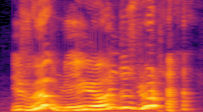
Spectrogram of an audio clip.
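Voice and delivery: fatherly voice ending on rising intonation. Reading the story aloud, doing the father's line: father voice, rising intonation. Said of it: "said the father with rising intonation".

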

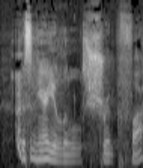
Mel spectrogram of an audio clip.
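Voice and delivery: low, quiet, cool, composed, calm menace. Retelling how a man threatened someone, imitating a calm, composed threat. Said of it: "he did it so calm and composed".

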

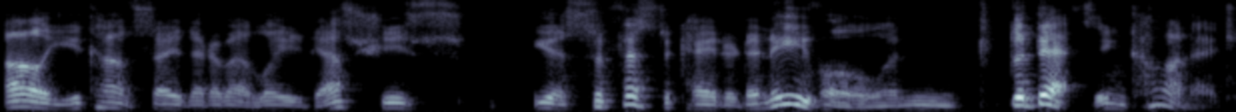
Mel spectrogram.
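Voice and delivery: put-on irritated, pissy nerd voice. Acting out a comic hater's reply, in a put-on pissy nerd voice. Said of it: "Your pissy nerd voice is perfect".

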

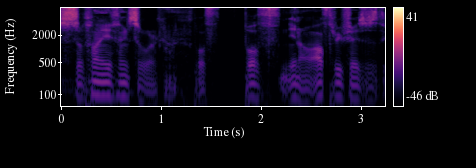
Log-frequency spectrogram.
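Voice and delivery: mock irritated indifferent voice. Imitating answers to a question while acting annoyed: Belichick impression, annoyed and emotionless. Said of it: "He's like".

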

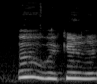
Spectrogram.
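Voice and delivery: very high voice stretched through a yawn. Tired speaker yawns mid-conversation and the other speaker asks them to stop; yawning. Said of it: "Stop yawning".

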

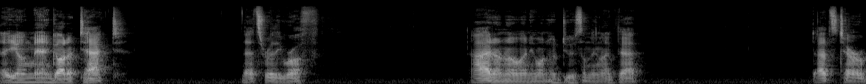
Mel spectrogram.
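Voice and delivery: sober, earnest, serious and grave tone. Voicing a character whose smile fades when asked about an attack: serious. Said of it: "his smile fades away and he looks very serious".

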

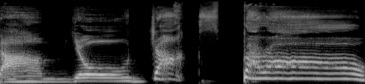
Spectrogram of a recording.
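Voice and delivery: very slow, high, drawn-out anguished wail, "you" stretched. Recounting a scene where he looks up to the sky, imitating Davy Jones screaming. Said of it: "looks up to the sky and screams".

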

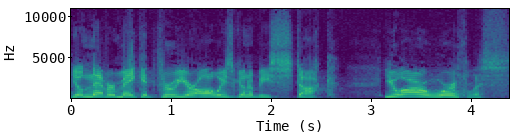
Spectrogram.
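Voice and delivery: put-on loud accusing voice. Preaching on how the devil condemns, voicing him: loud condemning devil voice. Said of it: "And he condemns".

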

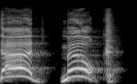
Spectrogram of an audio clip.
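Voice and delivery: play-acted very high, angry, demanding child's yell. Retelling how a child yells at night for milk: imitating Trey yelling. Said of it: "he'll yell for milk".

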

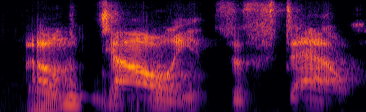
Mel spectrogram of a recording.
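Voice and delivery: high-pitched sitcom agent voice. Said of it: "a bit more like Estelle from Friends".

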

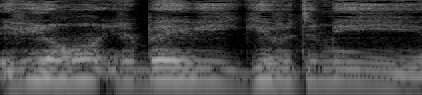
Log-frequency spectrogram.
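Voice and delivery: high shouting out. Telling a story of strangers yelling at the group, retelling a lady's yell. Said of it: "some other lady yelled".

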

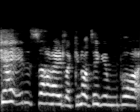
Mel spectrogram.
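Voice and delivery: mock teacher shout. Retelling how a second teacher ordered a child inside: imitating a teacher shouting. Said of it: "she just shouted his name".

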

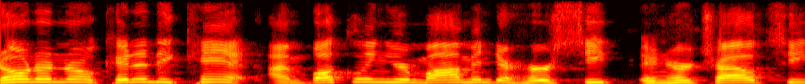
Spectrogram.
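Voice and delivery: acted-out, very high-pitched, urgent, blurted yelled outburst. Retelling how Shayla yelled out while loading the car: imitating Shayla yelling. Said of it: "Shayla yells out".

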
